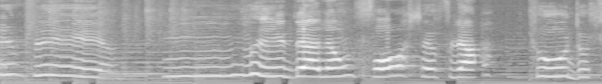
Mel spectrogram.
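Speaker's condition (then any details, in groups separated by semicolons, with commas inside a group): Cerebral palsy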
